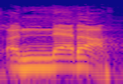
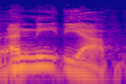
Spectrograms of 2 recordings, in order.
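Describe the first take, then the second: First: The name is said as 'Anetta'. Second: The name is said as 'Anita'. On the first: The speaker calls it right. "it's Anetta" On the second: The speaker calls it wrong. "It's not Anita"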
